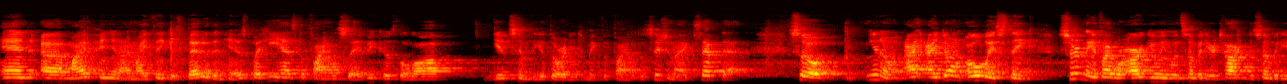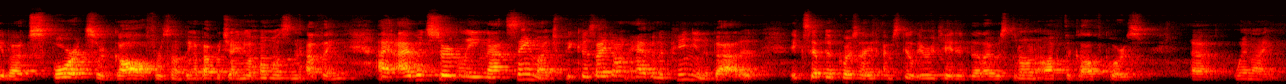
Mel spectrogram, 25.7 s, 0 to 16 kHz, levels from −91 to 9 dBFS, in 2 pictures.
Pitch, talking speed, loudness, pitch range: 150 Hz, 225 wpm, -33 LUFS, 130-175 Hz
